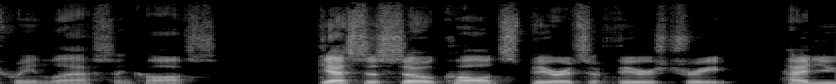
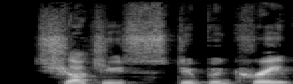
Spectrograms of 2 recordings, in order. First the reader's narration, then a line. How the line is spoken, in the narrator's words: she shouted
